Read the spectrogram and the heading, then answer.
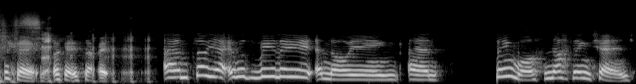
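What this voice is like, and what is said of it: Speaks with a noticeable accent. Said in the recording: “With your accent, nobody will hear it ... once in a while, you sound like Adele to me ... there's a couple of words where it sounds like that to me”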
